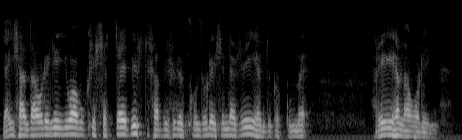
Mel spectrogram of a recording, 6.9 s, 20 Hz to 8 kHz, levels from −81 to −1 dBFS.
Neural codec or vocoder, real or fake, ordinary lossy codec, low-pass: none; real; none; none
